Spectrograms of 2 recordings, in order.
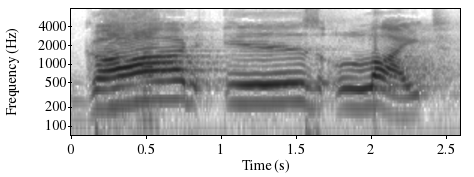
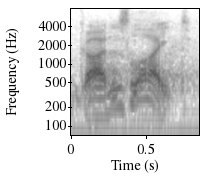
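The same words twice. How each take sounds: First: Very slow, louder, every word weighted; God is light declared slowly and loud; proclaimed. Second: Much softer, almost under the breath; softly repeating God is light; quiet restatement. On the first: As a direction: hammer out each word of the message. Preacher proclaims core message. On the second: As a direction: let it drop to a hush. Restates message after proclaiming it. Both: Acted.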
